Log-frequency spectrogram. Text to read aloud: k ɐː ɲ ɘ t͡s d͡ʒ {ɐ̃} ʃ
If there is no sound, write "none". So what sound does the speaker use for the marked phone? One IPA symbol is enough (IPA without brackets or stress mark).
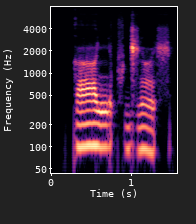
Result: ɐ̃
